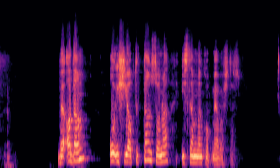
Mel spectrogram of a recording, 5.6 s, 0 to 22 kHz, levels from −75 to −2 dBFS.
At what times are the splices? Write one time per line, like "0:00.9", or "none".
0:01.0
